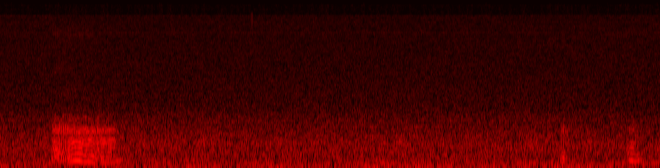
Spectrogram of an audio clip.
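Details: Snoring Shih Tzu, a brachycephalic short-snouted breed: one short, rattling, low buzzy snore near the start, followed by near silence with only faint breathing.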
